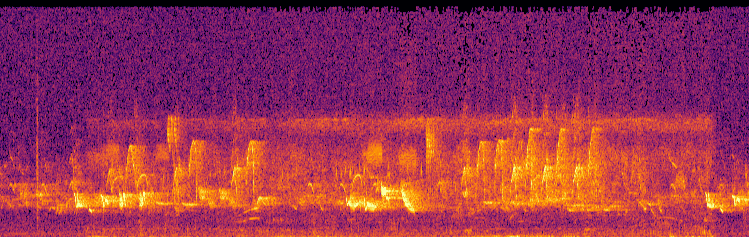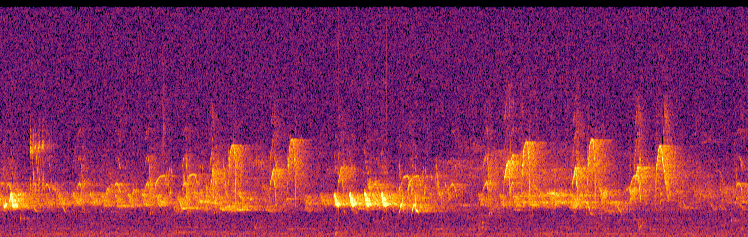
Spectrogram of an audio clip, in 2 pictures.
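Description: Several wild songbirds chirping and singing together: a steady chorus of high chirps, with bursts of quick trilled notes several times.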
